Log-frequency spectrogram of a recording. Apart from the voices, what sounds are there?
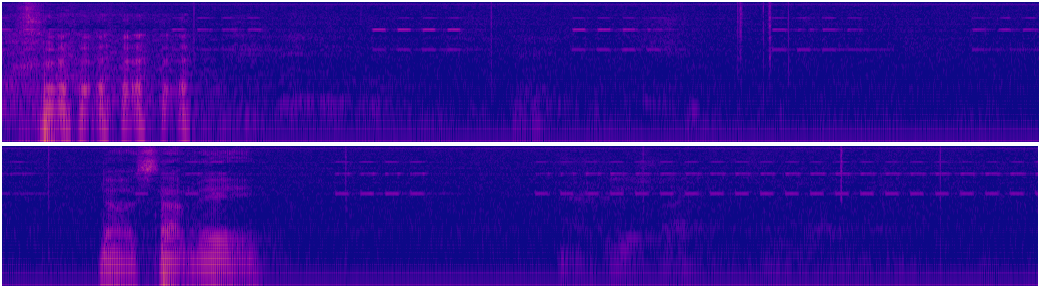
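alarm clock ringing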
